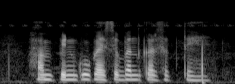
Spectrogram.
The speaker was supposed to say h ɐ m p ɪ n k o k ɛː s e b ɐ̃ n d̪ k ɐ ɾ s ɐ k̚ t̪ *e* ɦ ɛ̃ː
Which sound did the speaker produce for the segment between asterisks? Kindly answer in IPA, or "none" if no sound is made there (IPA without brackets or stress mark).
e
